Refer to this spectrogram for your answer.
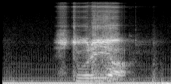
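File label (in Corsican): "studia", Corsican; dizco grammatica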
